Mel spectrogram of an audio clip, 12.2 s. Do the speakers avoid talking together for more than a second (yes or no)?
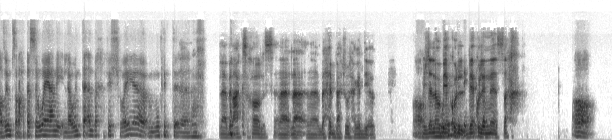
no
